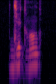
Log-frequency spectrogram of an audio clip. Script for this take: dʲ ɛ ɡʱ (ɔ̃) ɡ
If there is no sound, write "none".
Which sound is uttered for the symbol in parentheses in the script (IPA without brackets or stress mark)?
ɔ̃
